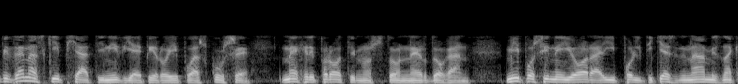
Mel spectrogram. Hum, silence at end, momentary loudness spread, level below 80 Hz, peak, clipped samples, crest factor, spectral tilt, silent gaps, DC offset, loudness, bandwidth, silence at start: none; 0.05 s; 5 LU; -36 dBFS; -6 dBFS; under 0.1%; 12 dB; -12.5 dB/octave; none; under 0.1%; -18 LUFS; 4 kHz; 0 s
